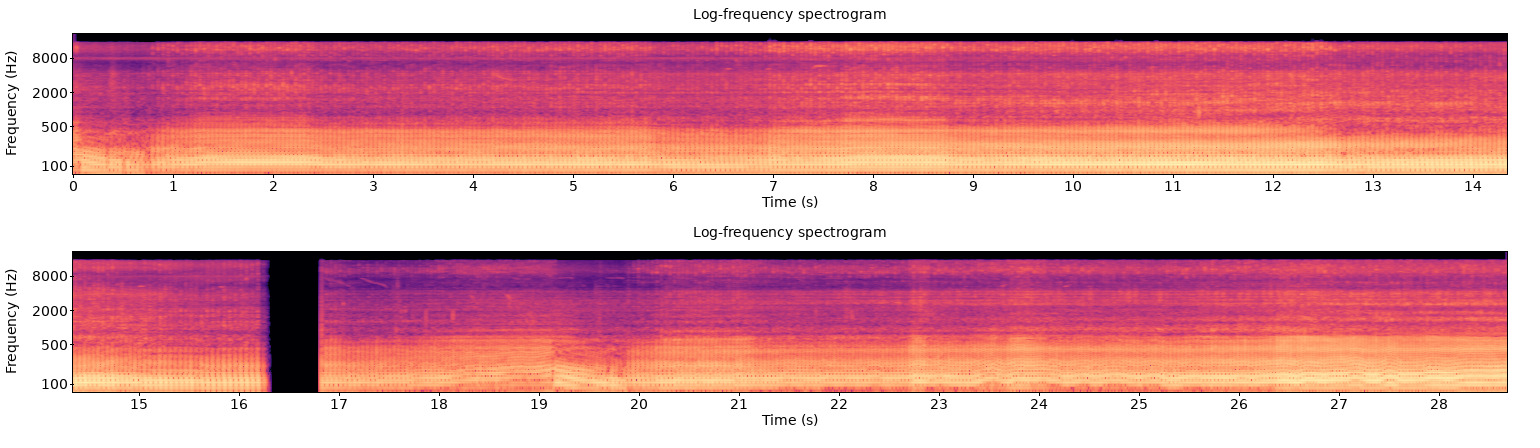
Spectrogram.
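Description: Homemade three-wheeled cargo motorcycle, powered by a Honda Supra single-cylinder four-stroke engine, running steadily as it carries a heavy load of cut grass. The sound breaks off for a moment past the middle, and the engine speeds up near the end.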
